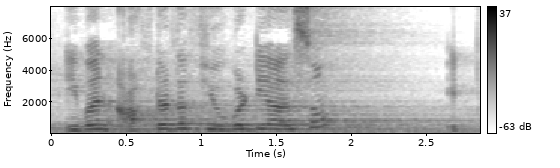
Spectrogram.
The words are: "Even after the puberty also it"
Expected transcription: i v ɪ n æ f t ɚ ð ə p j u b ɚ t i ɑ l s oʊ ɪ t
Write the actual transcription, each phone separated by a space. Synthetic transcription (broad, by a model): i v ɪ n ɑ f t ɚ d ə f j u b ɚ t i ɑ l s oʊ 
